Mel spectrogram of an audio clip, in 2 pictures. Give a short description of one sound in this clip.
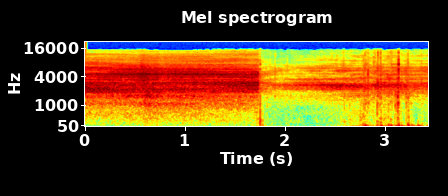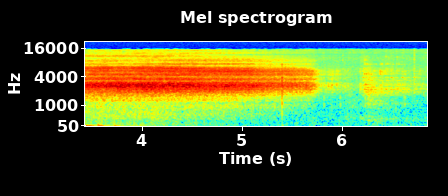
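A small rocket motor hisses and roars loudly, then dies away.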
